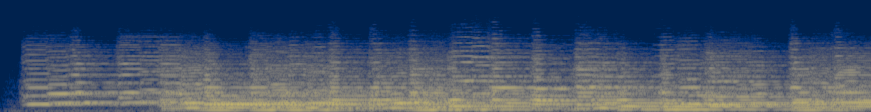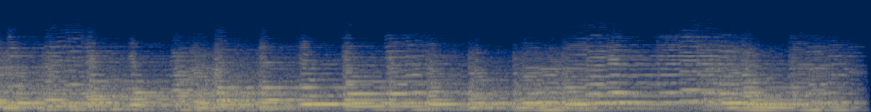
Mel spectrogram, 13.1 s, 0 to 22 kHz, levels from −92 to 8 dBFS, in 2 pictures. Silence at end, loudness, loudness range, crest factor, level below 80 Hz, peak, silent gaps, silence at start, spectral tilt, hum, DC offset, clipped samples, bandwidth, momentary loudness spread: 0.05 s; -24 LUFS; 3 LU; 16 dB; -48 dBFS; -8 dBFS; none; 0.15 s; -9.5 dB/octave; none; under 0.1%; under 0.1%; 6 kHz; 7 LU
